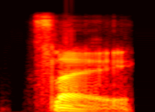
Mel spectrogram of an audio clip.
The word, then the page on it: flay: British English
